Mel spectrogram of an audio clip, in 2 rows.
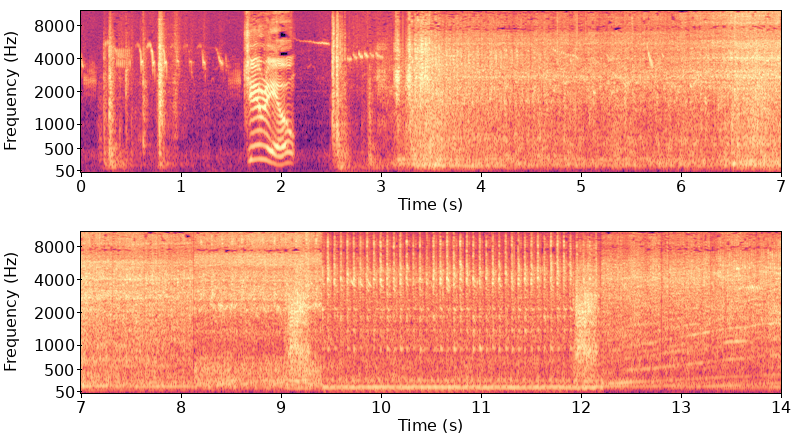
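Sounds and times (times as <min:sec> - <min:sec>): van engine running: 0:03.0 - 0:14.0.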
